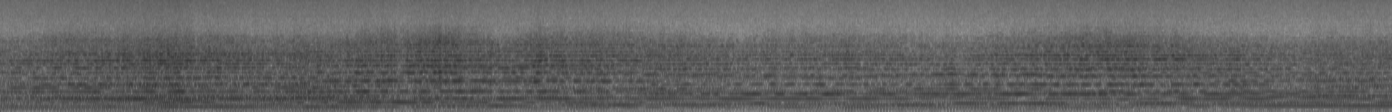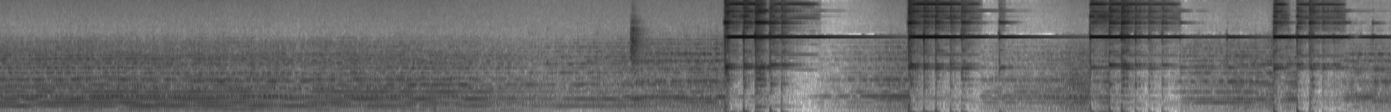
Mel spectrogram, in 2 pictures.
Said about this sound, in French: On sonne à la porte. Pas envie d'aller ouvrir. L'on sonne une deuxième fois.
